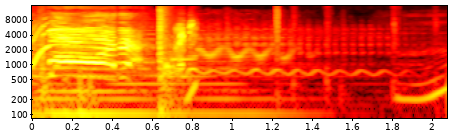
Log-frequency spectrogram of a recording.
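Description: Cartoon soundtrack: a short shout at the start, then a music sting that fades away, with a wobbling, boing-like comic sound effect about a second in. A brief rising tone comes near the end.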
